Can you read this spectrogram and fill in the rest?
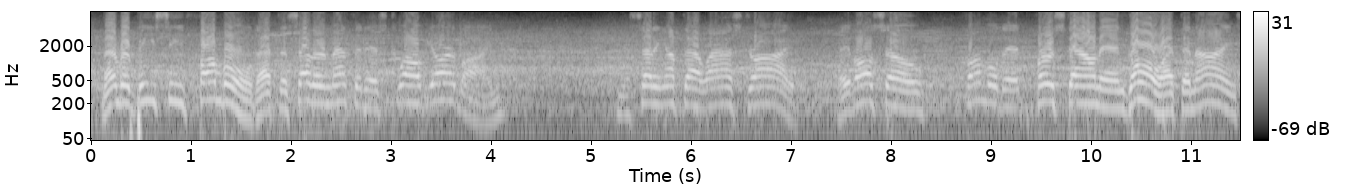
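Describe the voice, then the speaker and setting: Male football radio announcer, high register, clipped repetitive calls, noisy recording. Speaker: play-by-play sports announcer. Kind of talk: live radio-style football commentary.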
